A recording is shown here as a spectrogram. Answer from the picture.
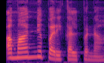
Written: अमान्य

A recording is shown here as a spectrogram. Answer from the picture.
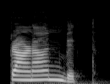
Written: प्राणान्वित

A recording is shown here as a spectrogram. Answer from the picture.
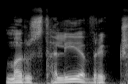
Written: मरुस्थलीय

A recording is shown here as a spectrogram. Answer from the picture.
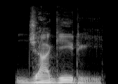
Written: जागीरी

